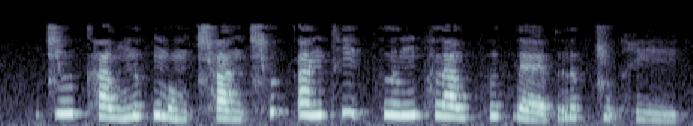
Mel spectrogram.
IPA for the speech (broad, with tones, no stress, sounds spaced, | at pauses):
t͡ɕ ɯː˥˩ kʰ a˧ w n ɯ˥˩ k̚ m o˩˦ m t͡ɕʰ a˨˩ n t͡ɕʰ ɯ˥˩ k̚ ʔ a˦˥ ŋ tʰ i˥˩ ʔ pʰ l ɯ˦˥ ŋ pʰ l a˧ w pʰ ɯ˥˩ k̚ l ɛː˨˩ p r ɯ˥˩ k̚ t͡ɕ u˦˥ ʔ h iː˨˩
